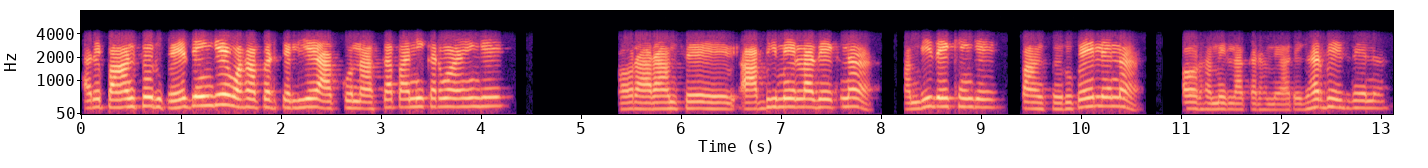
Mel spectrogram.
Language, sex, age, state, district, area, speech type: Hindi, female, 45-60, Uttar Pradesh, Lucknow, rural, conversation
